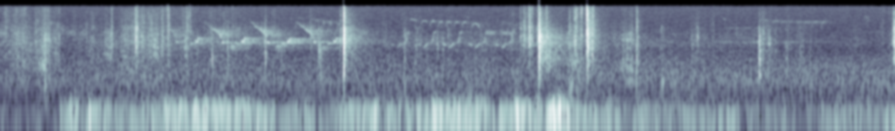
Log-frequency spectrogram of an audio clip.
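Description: Dry dead sticks and twigs cracking and snapping as they are pulled from a brush pile and broken by hand. There is a steady crackle with several sharp snaps, the loudest about three and a half and five and a half seconds in.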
